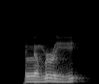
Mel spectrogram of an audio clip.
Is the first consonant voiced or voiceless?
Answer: voiced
